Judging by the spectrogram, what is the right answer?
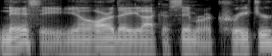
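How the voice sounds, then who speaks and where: In an Appalachian accent, a man speaks with a very deep, low pitch, vocal fry and a bright, sharp tone, his intonation lively. The recording is very clean, dry and close, with a silent background and no echo. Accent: Appalachian hillbilly. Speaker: cryptid podcast co-host. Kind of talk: casual chat. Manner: halting, many fillers.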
